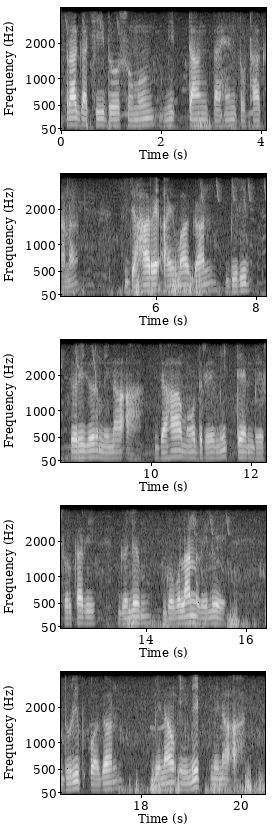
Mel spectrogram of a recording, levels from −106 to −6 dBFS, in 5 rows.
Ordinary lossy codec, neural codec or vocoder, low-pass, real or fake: AAC, 32 kbps; none; 3.6 kHz; real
